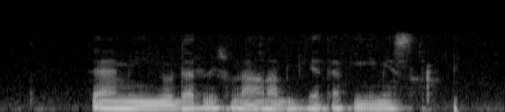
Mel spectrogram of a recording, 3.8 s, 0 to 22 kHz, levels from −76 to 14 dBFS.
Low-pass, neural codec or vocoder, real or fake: 7.2 kHz; none; real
